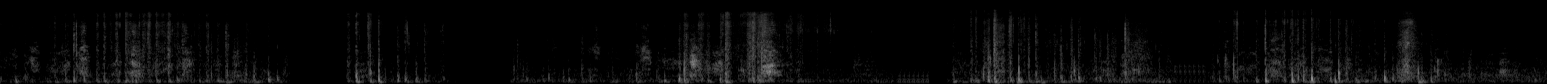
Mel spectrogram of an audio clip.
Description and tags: Wolf run
90% speed of my dog running. sounds like wolf. I'm Panning as he passes.
dog, run, wolf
